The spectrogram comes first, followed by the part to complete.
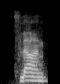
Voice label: "flong", Indian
